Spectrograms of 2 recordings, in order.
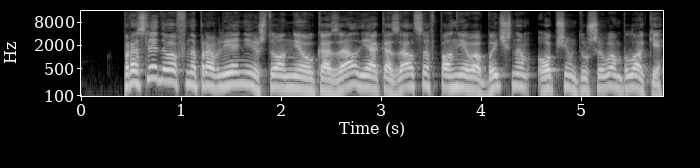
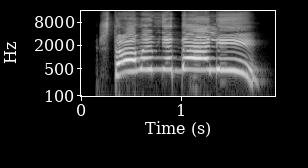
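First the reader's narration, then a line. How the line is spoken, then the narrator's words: Yelling. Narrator (Russian): Заорал я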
